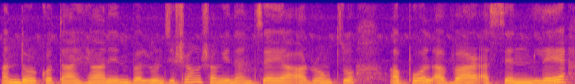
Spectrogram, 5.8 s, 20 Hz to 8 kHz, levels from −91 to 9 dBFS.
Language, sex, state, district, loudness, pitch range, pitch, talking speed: Mizo, female, Mizoram, Aizawl, -15 LUFS, 195-210 Hz, 205 Hz, 220 wpm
